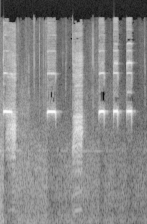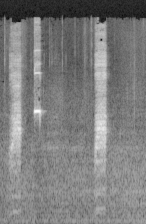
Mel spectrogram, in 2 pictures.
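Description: Ducks quacking: four short raspy quacks spread out, mixed with six brief high-pitched whistles, three of them in quick succession about two seconds in.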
